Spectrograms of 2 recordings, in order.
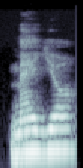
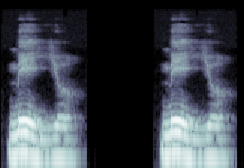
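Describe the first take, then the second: First: "Meglio" with an open E, mèglio, a bit higher; "Meglio" standard open E; official open e. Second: "Meglio" with a closed E, méglio; "Meglio" the Milan way, closed E; Milanese closed e. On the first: Showing viewers standard "Meglio", open E. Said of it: "prima ti dico la pronuncia ufficiale". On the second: Showing viewers Milanese "Meglio", closed E. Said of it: "come viene pronunciata a Milano". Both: Shown as a demonstration.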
